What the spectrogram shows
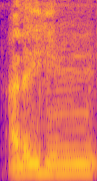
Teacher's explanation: علیہم دیکھیے میم ساکن کے بعد میم آیا ہے، یہاں ادغام شفوی کا قاعدہ ہے. میم ساکن کے بعد میم آیا، اس لیے میم کو میم سے ملا کر کے گنہ کے ساتھ پڑھیں گے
